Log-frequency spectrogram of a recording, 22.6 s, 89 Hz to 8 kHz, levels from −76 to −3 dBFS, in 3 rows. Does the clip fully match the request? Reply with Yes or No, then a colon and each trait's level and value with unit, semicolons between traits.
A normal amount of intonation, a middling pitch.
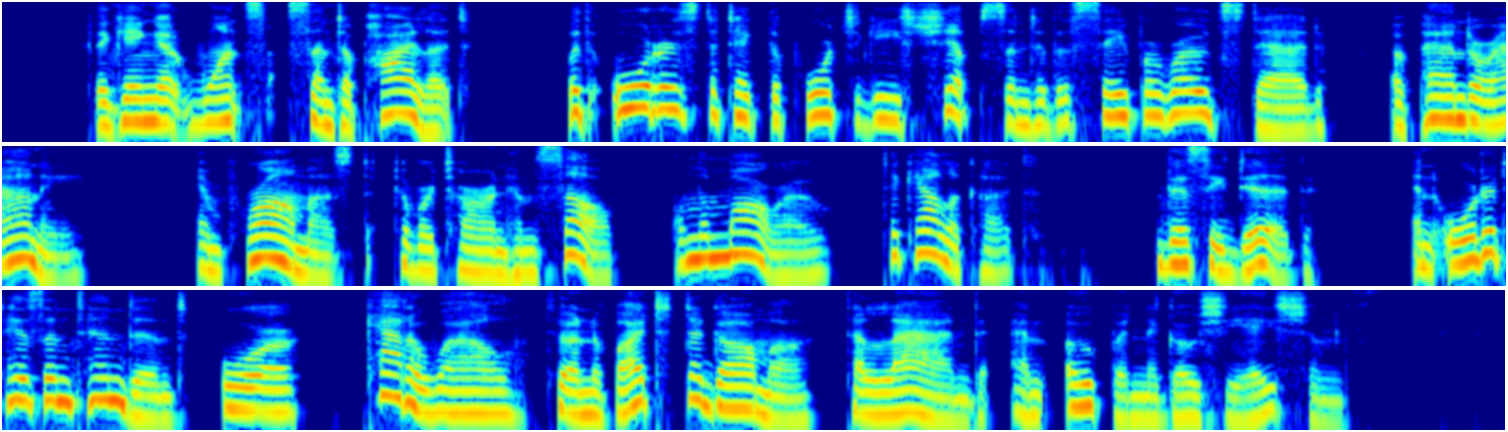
No: wide, 7.2 semitones; medium, 170 Hz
